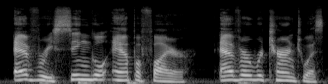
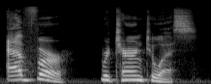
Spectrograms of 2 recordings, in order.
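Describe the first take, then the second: First: Said in the usual way. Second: "ever returned to us" said slowly, each word leaned on; slow emphatic repeat. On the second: Shown as a demonstration. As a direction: drag out "ever returned to us" to hammer the point.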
